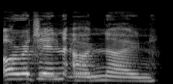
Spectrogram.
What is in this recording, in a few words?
UK female Origin unknown; beanstalk audio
